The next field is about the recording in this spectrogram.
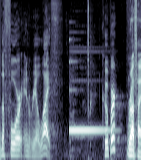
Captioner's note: buzzer dings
